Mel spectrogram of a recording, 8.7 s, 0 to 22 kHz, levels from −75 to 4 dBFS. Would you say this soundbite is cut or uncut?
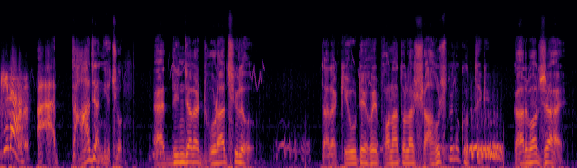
cut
